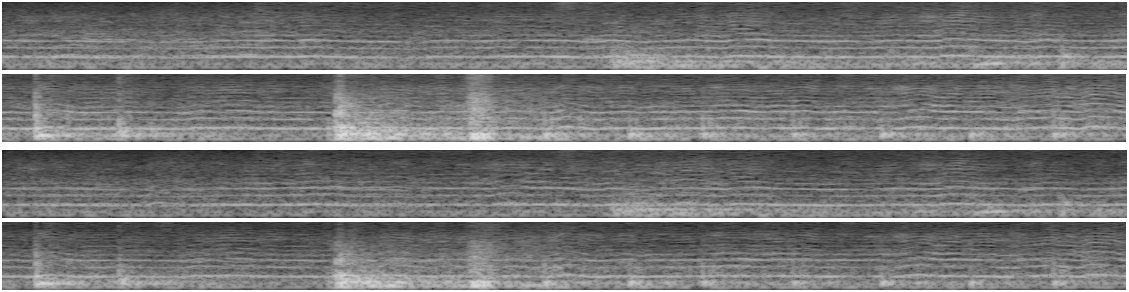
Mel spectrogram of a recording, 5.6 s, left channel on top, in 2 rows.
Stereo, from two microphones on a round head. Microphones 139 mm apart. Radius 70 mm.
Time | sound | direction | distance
1.5 | running footsteps | 75° left (ahead or behind) | 5 m
4.2 | tapping | 5° right (ahead or behind) | 6 m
